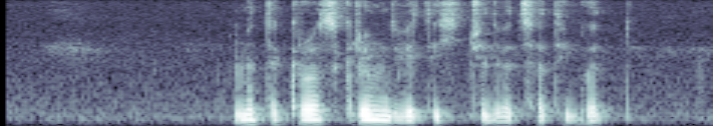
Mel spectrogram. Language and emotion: Russian, neutral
